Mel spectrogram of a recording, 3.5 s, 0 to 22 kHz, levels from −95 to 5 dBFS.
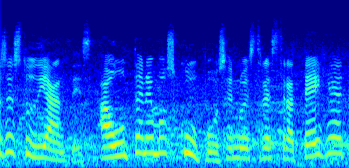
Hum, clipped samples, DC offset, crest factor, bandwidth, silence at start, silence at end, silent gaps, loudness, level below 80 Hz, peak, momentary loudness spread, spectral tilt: none; under 0.1%; under 0.1%; 18 dB; 12.5 kHz; 0 s; 0 s; none; -39 LUFS; -70 dBFS; -22 dBFS; 8 LU; -4 dB/octave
